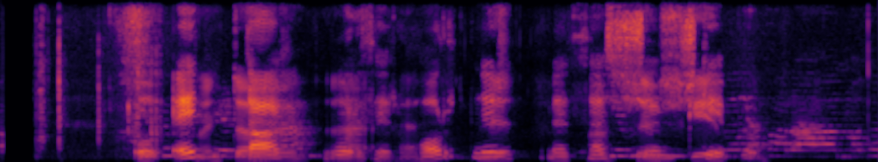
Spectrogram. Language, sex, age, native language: Icelandic, male, 12, Icelandic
